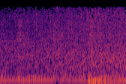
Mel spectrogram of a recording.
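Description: A steady, dense hiss of rain pouring down, continuous, with a low mechanical hum running beneath it and no voices.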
